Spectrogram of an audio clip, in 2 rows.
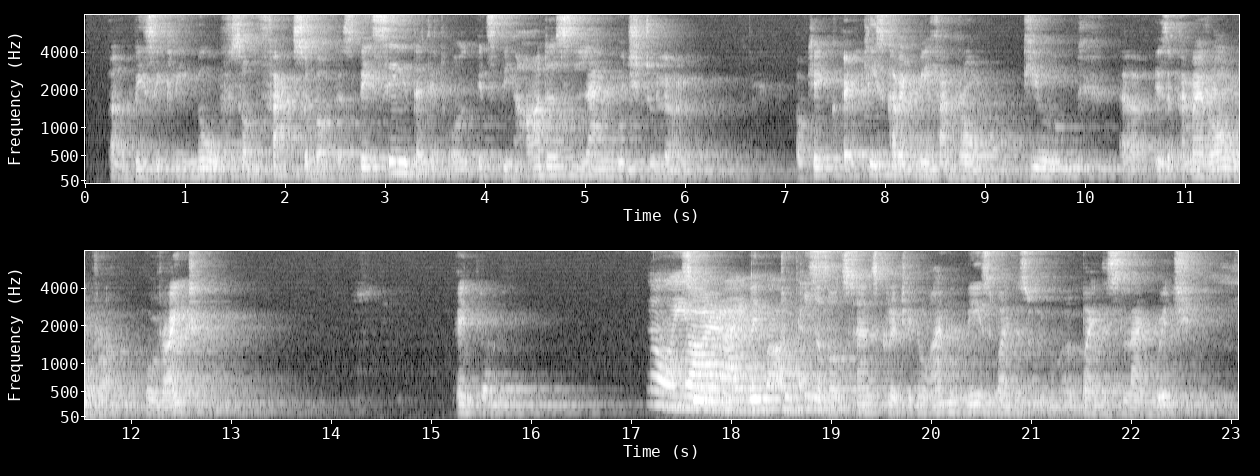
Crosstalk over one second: present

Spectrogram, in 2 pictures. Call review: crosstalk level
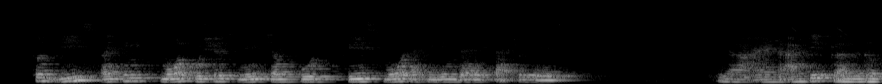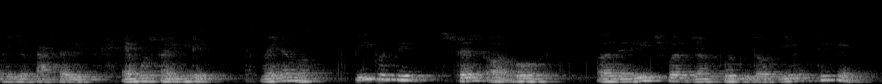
none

